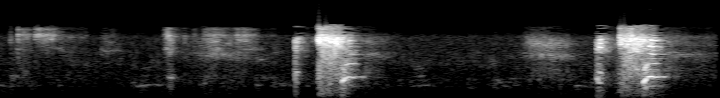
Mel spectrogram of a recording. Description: Was already feeling incredibly sneezy but listening to wavs got me sneezing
